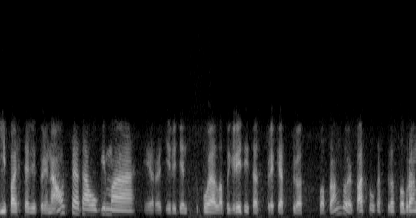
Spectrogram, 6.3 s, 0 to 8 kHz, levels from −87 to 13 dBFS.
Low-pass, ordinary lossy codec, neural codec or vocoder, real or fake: 7.2 kHz; Opus, 64 kbps; codec, 16 kHz in and 24 kHz out, 1 kbps, XY-Tokenizer; fake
